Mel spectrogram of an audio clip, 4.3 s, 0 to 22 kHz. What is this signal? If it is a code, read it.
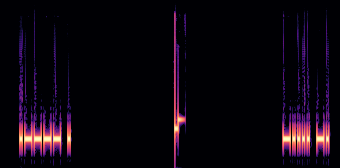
Morse code, heard as a keyed tone, about 39 wpm, 700 Hz. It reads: 1E 6N
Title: Single-Letter Single-Number 40wpm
